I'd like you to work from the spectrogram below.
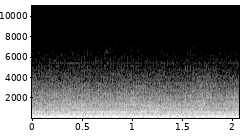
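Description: A Hughes OH-6A helicopter in the DCS flight simulator gives a steady, dense engine and rotor drone that stays constant and close throughout, with no talk over it.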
